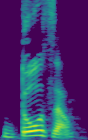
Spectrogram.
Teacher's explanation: The letter O is stressed, so you have to pronounce it louder and stretch its pronunciation.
